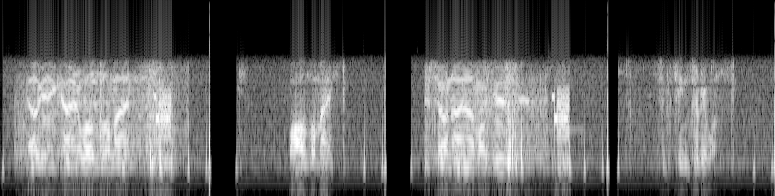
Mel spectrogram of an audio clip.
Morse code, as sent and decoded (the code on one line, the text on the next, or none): none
